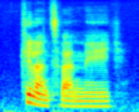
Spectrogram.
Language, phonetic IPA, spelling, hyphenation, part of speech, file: Hungarian, [ˈkilɛnt͡svɛnːeːɟ], kilencvennégy, ki‧lenc‧ven‧négy, numeral, Hu-kilencvennégy.ogg
- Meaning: ninety-four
